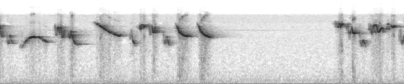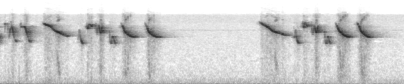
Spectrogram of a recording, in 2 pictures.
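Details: Canary song from a long-duration master recording used to train singing canaries: three bursts of rapid high chirps, downslurred whistles and trills, separated by short pauses.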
